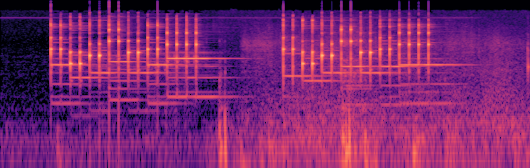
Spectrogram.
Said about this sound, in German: Ja, ausgeschlafen würde ich mal sagen, so halb. Denn mich hat erstmal der Handywecker ganz unsanft aus meinen Träumen gerissen.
